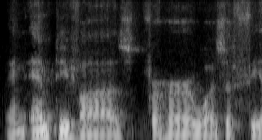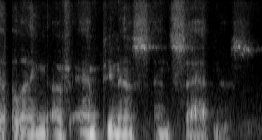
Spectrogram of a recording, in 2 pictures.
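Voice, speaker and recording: A man speaks as a guest on a radio interview in a very deep voice. His tone is dark and mellow. He explains step by step in a measured way and lets his phrases fade out softly. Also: steady tone. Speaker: guest expert on dreams.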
